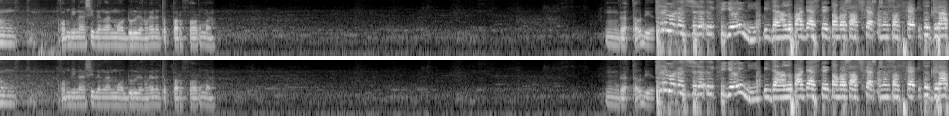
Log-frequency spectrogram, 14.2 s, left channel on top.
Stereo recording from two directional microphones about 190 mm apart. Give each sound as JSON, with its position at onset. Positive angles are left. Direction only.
{"t": 0.9, "sound": "a man's voice", "side_deg": 20}
{"t": 9.1, "sound": "speech", "side_deg": 20}
{"t": 9.8, "sound": "a child's voice", "side_deg": 0}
